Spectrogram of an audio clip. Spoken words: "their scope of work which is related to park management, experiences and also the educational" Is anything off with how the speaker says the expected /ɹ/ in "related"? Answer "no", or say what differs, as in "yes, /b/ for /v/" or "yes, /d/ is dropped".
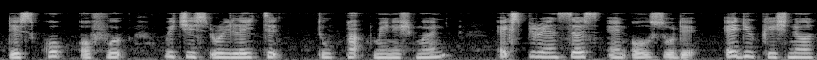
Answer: no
